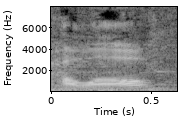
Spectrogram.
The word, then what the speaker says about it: halal: Halal. Is that how you say it? Halal.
